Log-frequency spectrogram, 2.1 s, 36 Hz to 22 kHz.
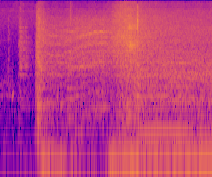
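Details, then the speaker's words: V12 Mercedes 600 started after accumulator work and refilling fluids, battery reconnected: short starter whirr, then it catches with a sharp rise and settles into a deep, smooth, even idle; healthy start. "we've got some power and let there be life i love this sound listen"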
